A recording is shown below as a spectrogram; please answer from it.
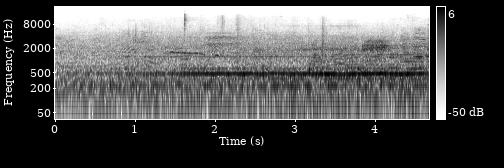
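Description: GEICO Skytypers SNJ propeller aircraft flying together in formation at an airshow at NAS Oceana, giving a steady, continuous drone with a faint higher whine over it, held at an even level for a few seconds.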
